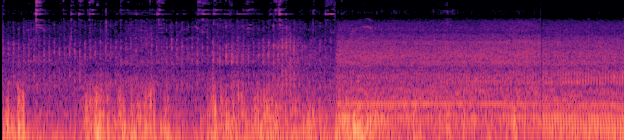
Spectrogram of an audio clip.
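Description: An engine running, heard first as a rough, uneven low rumble, then from about three and a half seconds in as a steadier low hum.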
